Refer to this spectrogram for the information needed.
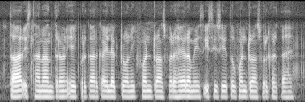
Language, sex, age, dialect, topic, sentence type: Hindi, male, 56-60, Garhwali, banking, statement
